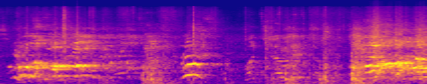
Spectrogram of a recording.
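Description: Boxing-glove punches landing with a few dull thuds during a sparring exchange, with voices shouting over them.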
